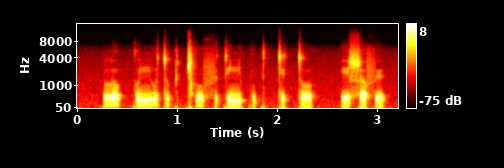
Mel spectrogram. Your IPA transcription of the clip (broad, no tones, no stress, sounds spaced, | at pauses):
l o kː o ɲ u t u k ǀʰ u f ʏ k ɪ ɲ ɯ kʷ ɪ k tː ʏ tː o | ɪ ɬ ʌ f ʏ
